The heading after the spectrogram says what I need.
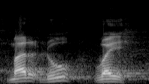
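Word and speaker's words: مردويه: Marduyah ada yang membacanya Marduwaih, ya.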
